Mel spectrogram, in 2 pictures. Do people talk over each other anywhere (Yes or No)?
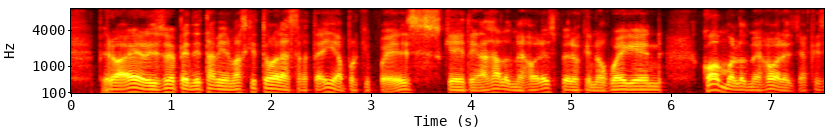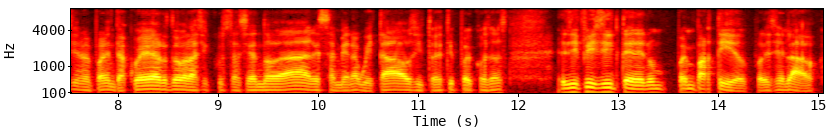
No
